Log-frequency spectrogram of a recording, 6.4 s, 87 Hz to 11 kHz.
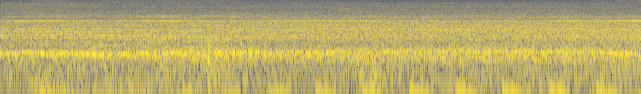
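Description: AVC 12-volt, 2.4-amp centrifugal blower fan running at full speed: a steady rush of air with a thin whine, and a low pulsing about twice a second.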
